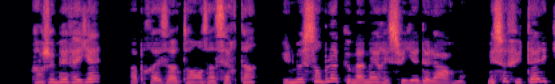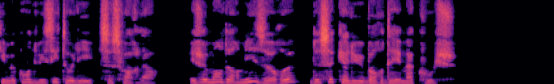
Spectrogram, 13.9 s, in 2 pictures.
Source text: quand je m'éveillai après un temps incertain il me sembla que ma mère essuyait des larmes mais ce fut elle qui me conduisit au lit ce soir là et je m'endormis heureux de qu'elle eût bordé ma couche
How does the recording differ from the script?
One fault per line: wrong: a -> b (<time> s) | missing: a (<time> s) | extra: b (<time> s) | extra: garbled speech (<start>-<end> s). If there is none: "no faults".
extra: ce (10.9 s)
